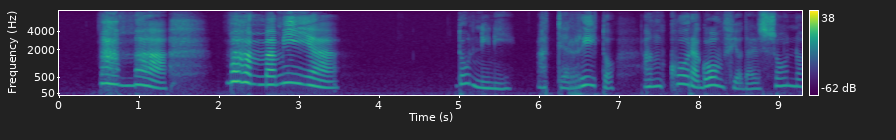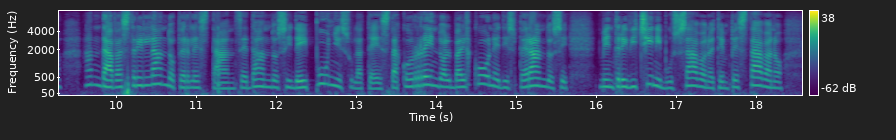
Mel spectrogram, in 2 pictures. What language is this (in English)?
Italian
